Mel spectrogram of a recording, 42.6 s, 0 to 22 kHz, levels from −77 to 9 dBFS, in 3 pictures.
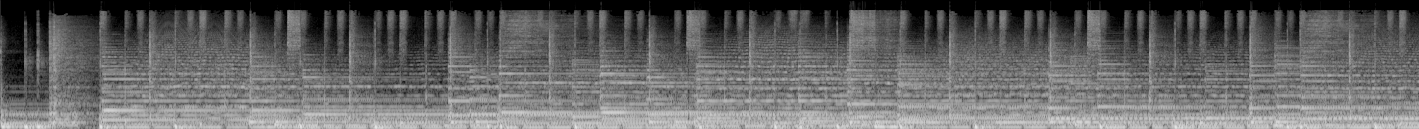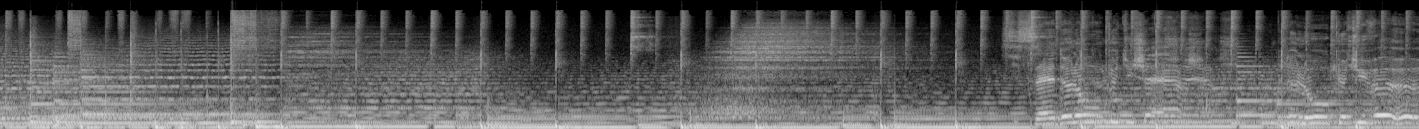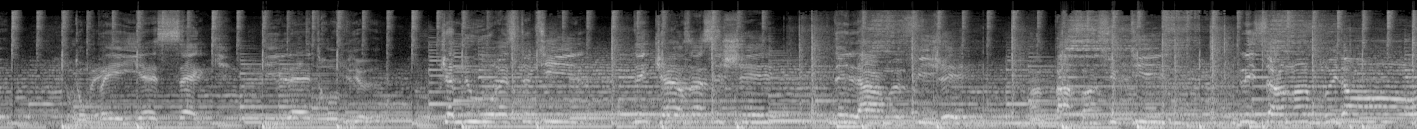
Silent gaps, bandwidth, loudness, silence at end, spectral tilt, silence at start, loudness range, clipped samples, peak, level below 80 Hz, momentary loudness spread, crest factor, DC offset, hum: none; 16.5 kHz; -10 LUFS; 0 s; -5 dB/octave; 0 s; 4 LU; 0.3%; 0 dBFS; -16 dBFS; 6 LU; 10 dB; under 0.1%; none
